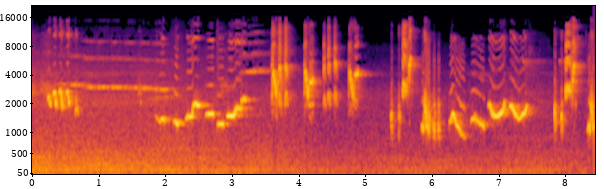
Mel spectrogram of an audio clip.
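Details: Lure song of a white-rumped shama, played in the afternoon to prompt captive birds to sing: a thin trill, wavering whistled phrases, harsh high chips, and looping slurred whistles in quick succession.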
